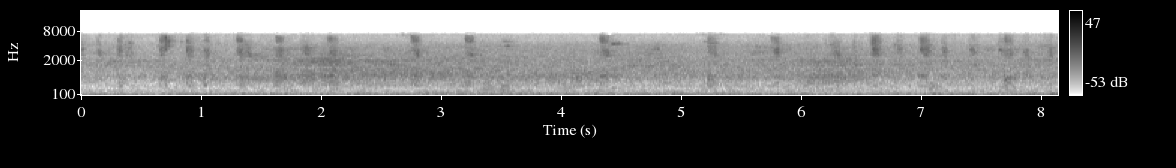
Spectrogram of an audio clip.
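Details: Predator call of a squirrel reacting to a threat, November 27, 2022: insistent, evenly spaced harsh chucking notes repeated quickly and continuously, backed by a persistent low roar of ambient noise.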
